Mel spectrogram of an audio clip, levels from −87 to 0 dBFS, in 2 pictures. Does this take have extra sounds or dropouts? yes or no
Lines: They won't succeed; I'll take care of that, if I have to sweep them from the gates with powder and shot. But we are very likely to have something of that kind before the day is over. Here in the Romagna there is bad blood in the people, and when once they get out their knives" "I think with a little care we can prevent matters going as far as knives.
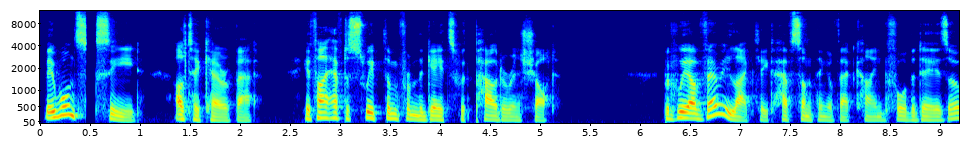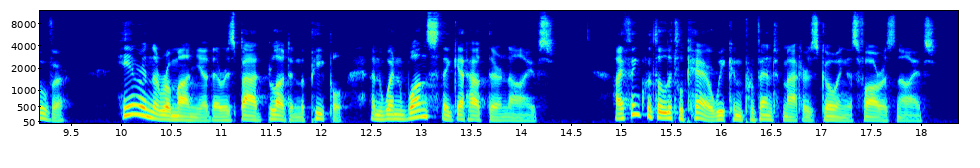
yes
